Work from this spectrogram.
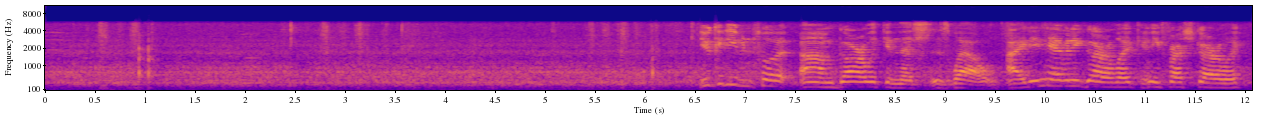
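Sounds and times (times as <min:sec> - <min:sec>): coffee maker whirring hiss: 0:00.0 - 0:06.7
knife slicing on cutting board: 0:02.7 - 0:03.6, 0:05.4 - 0:06.2.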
